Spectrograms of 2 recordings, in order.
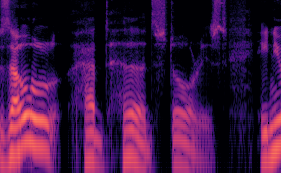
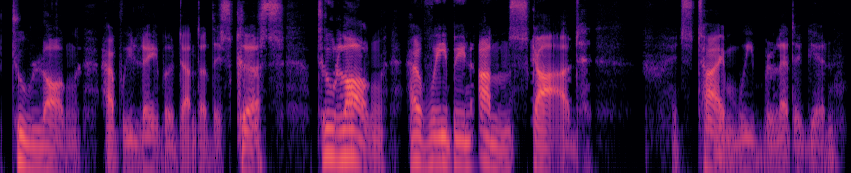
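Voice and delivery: grim vow; 4 semitones lower than usual. A narrator's reading. Chaplain's grim battle vow.

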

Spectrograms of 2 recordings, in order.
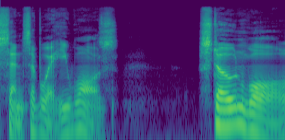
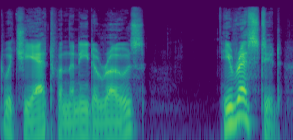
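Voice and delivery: ordinary delivery

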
